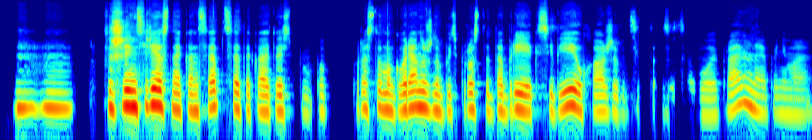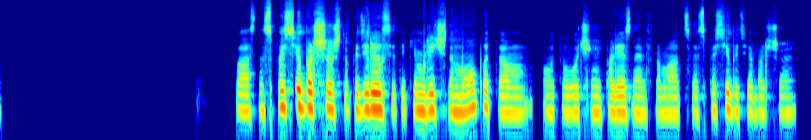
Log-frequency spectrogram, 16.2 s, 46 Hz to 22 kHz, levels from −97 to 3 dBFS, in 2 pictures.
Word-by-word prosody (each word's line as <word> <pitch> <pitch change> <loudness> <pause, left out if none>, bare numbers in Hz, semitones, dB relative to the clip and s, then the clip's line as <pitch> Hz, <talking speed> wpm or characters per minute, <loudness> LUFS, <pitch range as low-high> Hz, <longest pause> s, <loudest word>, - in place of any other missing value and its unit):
Мгм. 195 0 -4 0.3
Слушай, 200 +2 +8
интересная 210 -2 +8
концепция 190 +3 -2
такая, 170 -2 -4
то 170 - -8
есть, 165 0 -4
по 155 -2 -20 0.4
по-простому 190 -1 -2
говоря, 185 +4 +2
нужно 185 -3 +2
быть 165 0 -11
просто 185 -2 -5
добрее 175 +1 0
к 165 - -28
себе 170 +5 +2
и - - +8
ухаживать 165 -4 -6
за - - -25 0.2
за 155 0 -26
собой, 145 -1 -14
правильно 190 +5 -4
я 160 - -12
понимаю? 150 -2 -17 2.4
Классно. 170 0 -11
Спасибо 205 +3 -2
большое, 190 -1 0
что 185 +1 -12
поделился 180 0 -1
таким 170 +2 -8
личным 175 -1 -6
опытом, 170 -3 -9
это 165 0 -16
очень 160 0 -11
полезная 160 0 -8
информация. 155 0 -15
Спасибо 175 +2 -10
те 160 0 -16
большое! 155 0 -17
175 Hz, 145 wpm, -25 LUFS, 160-190 Hz, 2.4 s, Слушай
